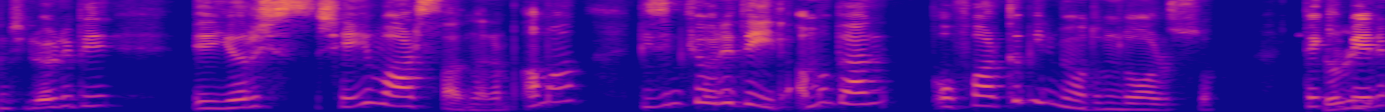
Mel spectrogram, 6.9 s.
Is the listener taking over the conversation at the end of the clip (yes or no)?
no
